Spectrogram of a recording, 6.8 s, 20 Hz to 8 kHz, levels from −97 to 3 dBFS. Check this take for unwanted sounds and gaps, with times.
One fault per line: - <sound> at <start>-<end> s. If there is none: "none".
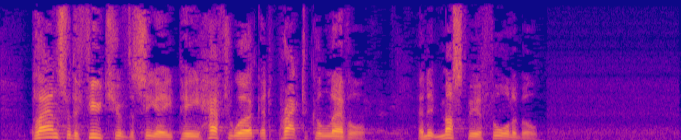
none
